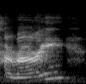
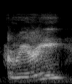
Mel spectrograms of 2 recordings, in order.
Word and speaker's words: Hariri: Um, someone helped me because I mispronounced sometimes Harari Hariri who was um the at the time in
